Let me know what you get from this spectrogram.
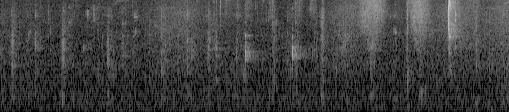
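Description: Soft chewing of sushi with small scattered mouth clicks. A brief dry rustle of hands rubbing together comes near the end, followed by a sharper click.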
